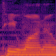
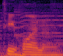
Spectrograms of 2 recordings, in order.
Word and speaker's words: Tijuana: pronounced it's not pronounced Tijuana with a W or Tijuana like a lot of people say it's pronounced Tijuana that J is pronounced like an H so you say Tijuana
